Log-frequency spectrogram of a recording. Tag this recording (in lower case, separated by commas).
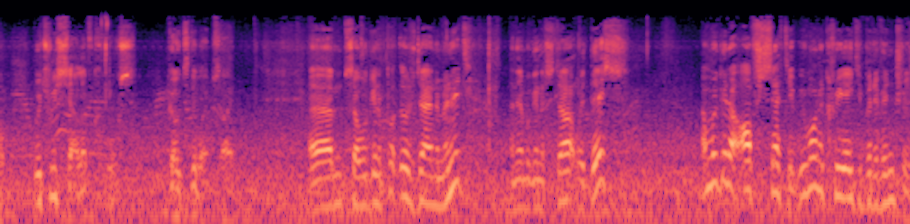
speech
